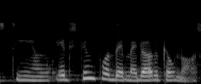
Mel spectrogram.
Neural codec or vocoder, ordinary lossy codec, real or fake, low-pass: codec, 16 kHz, 2 kbps, FunCodec, trained on Chinese and English, 25 frames a second; none; fake; 7.2 kHz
